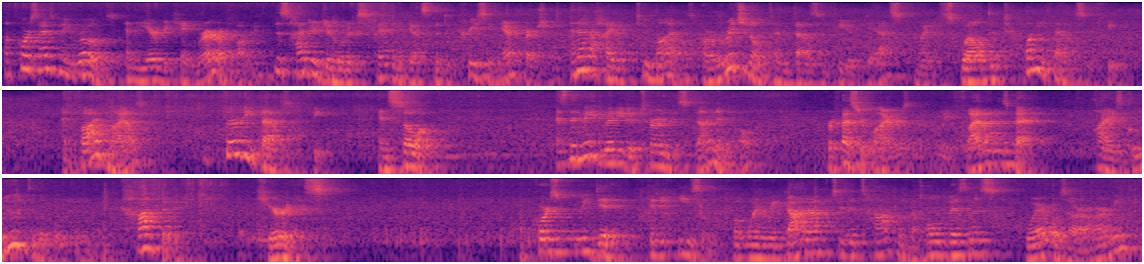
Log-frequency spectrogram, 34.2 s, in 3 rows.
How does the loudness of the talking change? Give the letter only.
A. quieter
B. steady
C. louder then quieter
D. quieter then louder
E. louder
B.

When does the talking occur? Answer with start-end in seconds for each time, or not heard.
0.0-11.4, 12.0-15.8, 16.9-26.1, 27.9-34.1.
